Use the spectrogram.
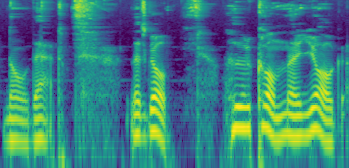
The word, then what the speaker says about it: hur: Remember, it's not hur, it's not h, it's soft h, h.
